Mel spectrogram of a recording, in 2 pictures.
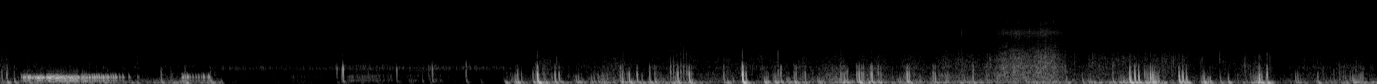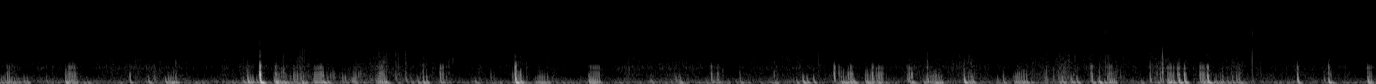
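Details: Bowel sounds (borborygmi) from an adult's abdomen, heard both when hungry and after eating: frequent low gurgles, pops and rumbles typical of active bowel sounds.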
